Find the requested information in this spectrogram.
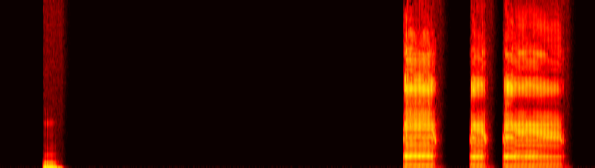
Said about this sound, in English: I couldn't hear you under the siren.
